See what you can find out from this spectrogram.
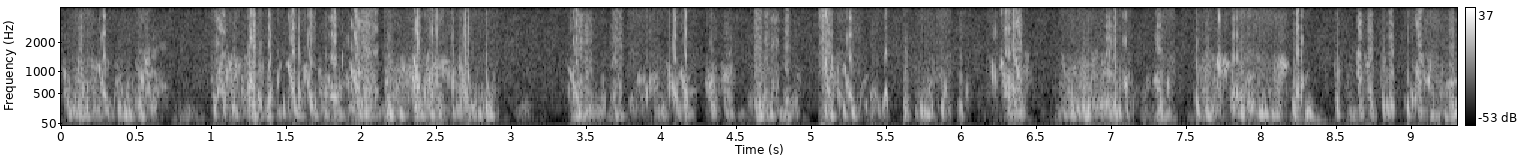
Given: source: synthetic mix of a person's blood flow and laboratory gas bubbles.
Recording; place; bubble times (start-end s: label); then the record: Doppler ultrasound of blood flow; precordium
0.00-0.70 s: bubbles
0.99-2.12 s: bubbles
2.16-2.92 s: bubbles
3.34-4.23 s: bubbles
4.29-4.50 s: bubbles
4.56-4.93 s: bubbles
5.04-5.54 s: bubbles
5.61-5.93 s: bubbles
5.96-6.07 s: bubbles
6.17-6.48 s: bubbles
6.64-7.15 s: bubbles
7.20-7.43 s: bubbles
7.54-8.31 s: bubbles
8.47-8.55 s: bubbles
8.62-8.90 s: bubbles
8.95-9.31 s: bubbles
From the record:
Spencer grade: 4 (maximum detectable bubble signal sounding continuously throughout systole and diastole of every cardiac period, and overriding the amplitude of the normal cardiac signals); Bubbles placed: anywhere in the cardiac cycle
